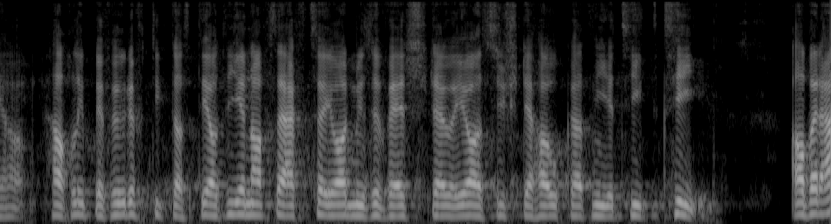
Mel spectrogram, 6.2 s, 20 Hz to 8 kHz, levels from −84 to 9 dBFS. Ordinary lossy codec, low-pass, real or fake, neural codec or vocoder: none; none; fake; codec, 16 kHz, 4.8 kbps, FACodec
